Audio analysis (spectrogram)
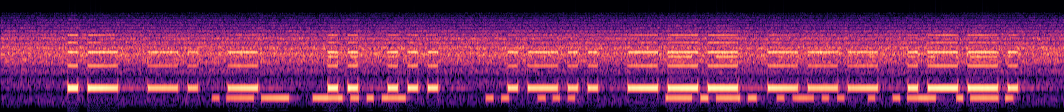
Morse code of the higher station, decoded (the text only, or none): ANT IS LOOP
